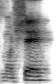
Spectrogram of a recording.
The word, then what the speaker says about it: Moshe: msh and so forth but it's Moshe that's how they pronounce it that comes from ma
